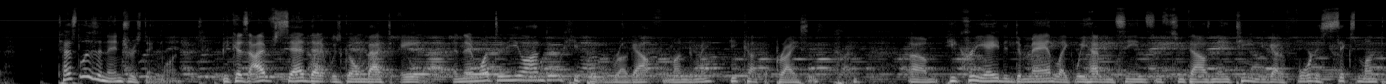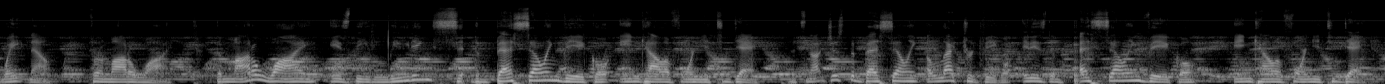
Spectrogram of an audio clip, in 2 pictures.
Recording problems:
echo of what is said; strong; throughout; 580 ms later, 7 dB below the speech
high-pitched whine; faint; throughout; 8 kHz, 30 dB below the speech
choppy; occasionally; at 25 s; 5% of the speech affected

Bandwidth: 14.5 kHz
